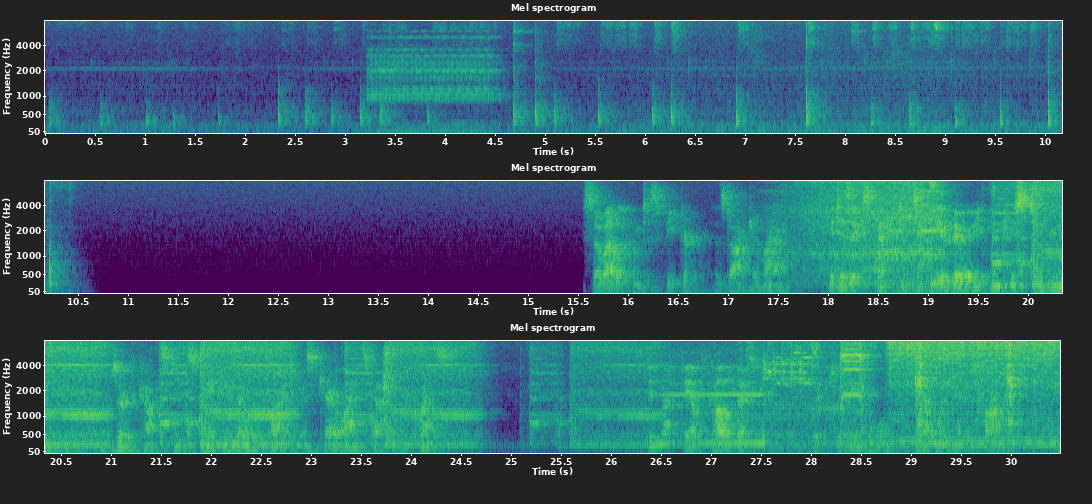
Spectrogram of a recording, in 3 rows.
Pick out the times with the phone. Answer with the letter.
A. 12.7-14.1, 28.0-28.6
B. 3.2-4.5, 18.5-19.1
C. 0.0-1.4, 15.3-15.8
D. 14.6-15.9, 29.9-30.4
B.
